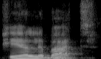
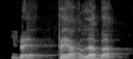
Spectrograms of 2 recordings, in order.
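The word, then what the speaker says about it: Père Labat: We've got some Pierre Labat, pronounced correct there, Knud? Père là-bas. Pierre Labat. There we go. My French is getting Père, like father, not Pierre, like yeah.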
